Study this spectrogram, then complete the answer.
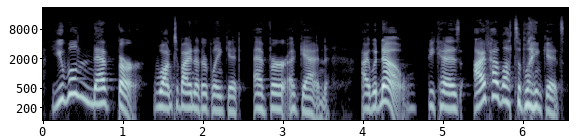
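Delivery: smooth, even sponsor read. Acted. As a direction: sell the blanket in a steady ad voice. Reads sponsor ad.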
